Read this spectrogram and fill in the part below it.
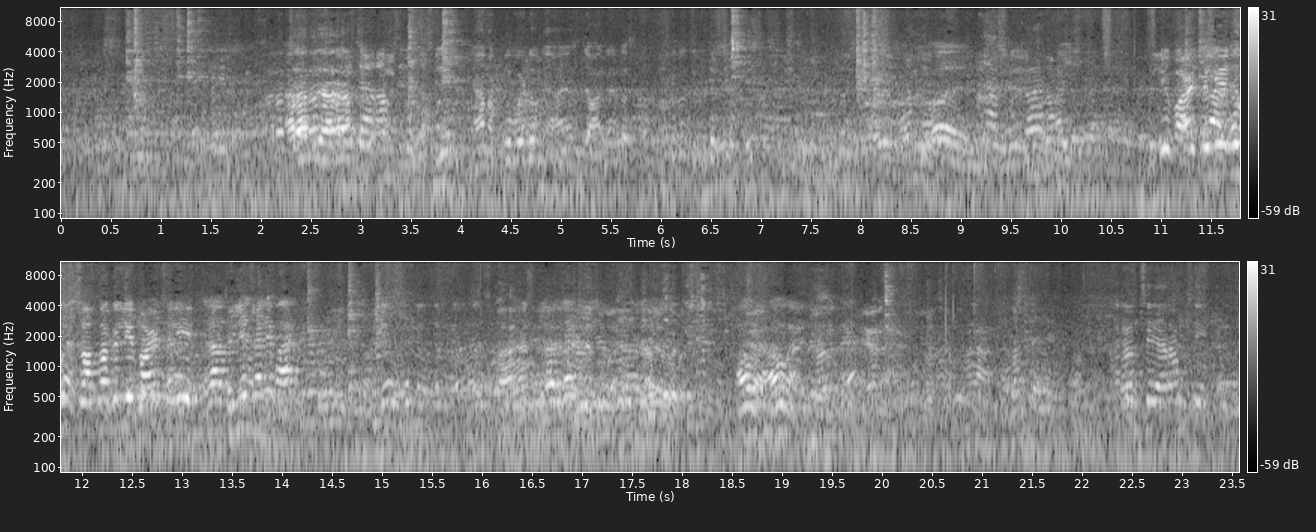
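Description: A crowd of men chants and murmurs loudly nearby.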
